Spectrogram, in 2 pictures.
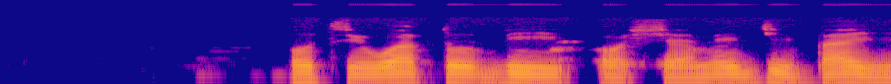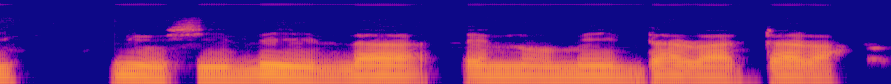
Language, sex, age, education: Yoruba, male, 30-45, tertiary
